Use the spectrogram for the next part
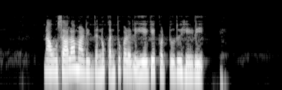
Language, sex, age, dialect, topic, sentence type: Kannada, female, 36-40, Coastal/Dakshin, banking, question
